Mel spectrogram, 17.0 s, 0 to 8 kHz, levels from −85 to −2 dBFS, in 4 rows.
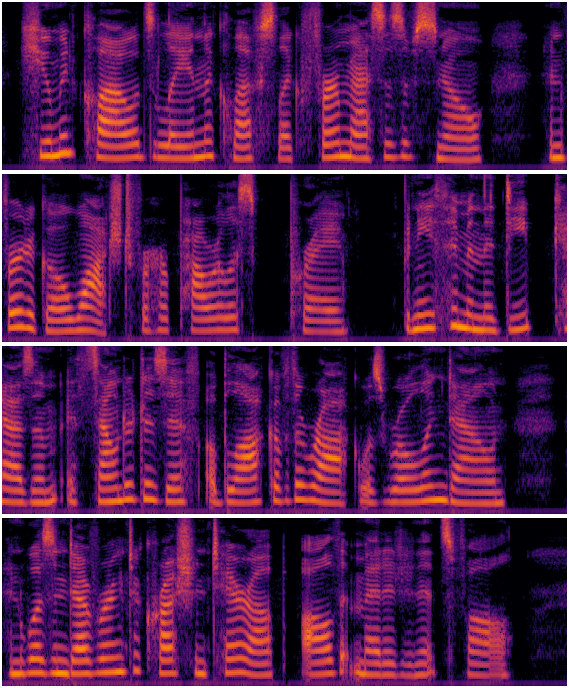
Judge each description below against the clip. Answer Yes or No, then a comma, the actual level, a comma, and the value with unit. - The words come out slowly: No, average, 180 wpm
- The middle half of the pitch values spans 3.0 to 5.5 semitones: No, narrow, 2.5 semitones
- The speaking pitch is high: Yes, high, 225 Hz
